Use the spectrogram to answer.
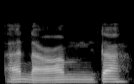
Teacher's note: So that's why what we do here, we do Izhar. Izhar means we read clearly. So we don't do Gunna here. We read An, Am, Ta.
